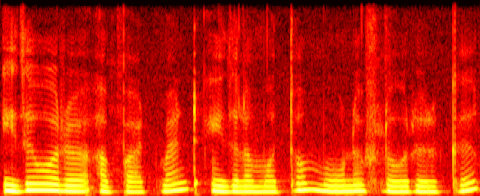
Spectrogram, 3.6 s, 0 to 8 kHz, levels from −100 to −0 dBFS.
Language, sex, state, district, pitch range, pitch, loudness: Tamil, female, Tamil Nadu, Nilgiris, 215-250 Hz, 225 Hz, -14 LUFS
